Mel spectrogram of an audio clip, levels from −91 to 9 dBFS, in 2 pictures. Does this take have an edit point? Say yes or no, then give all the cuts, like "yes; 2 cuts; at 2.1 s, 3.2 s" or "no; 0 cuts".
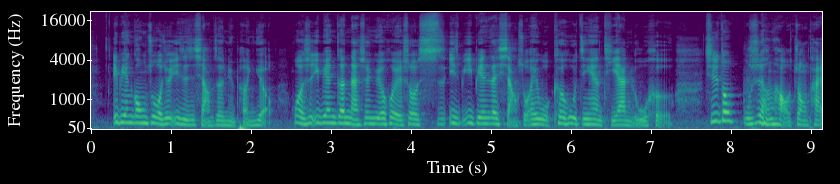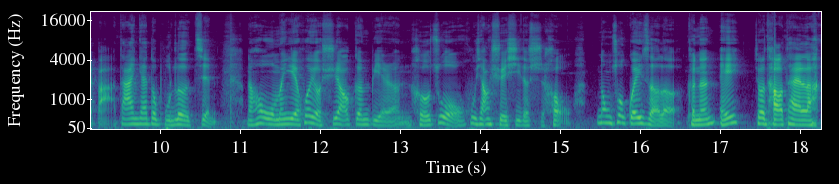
yes; 3 cuts; at 11.0 s, 15.3 s, 16.5 s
